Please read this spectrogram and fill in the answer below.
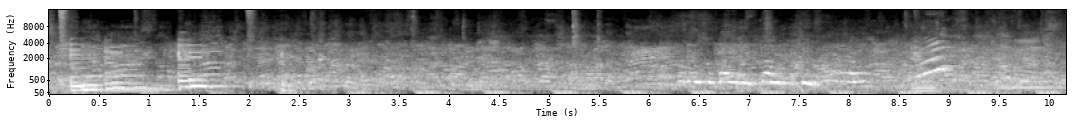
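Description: A live band of electric guitars, electric bass and drums playing with a steady beat, under loud crowd chatter close to the microphone.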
